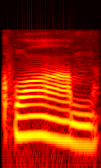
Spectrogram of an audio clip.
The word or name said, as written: qualm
